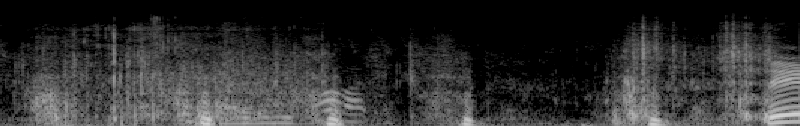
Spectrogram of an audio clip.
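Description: A hooked bass splashing at the surface as it fights the line, with excited shouts and exclamations over it.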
